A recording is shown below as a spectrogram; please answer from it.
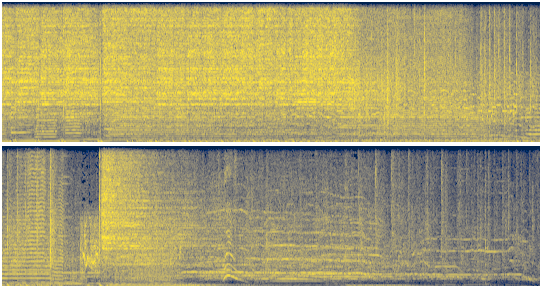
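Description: Live band with saxophone, trombone, guitar and drum kit playing the song's closing section at full volume. About twelve seconds in the band breaks off briefly and crashes back in; then the drums stop and held notes ring out, fading toward the end.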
